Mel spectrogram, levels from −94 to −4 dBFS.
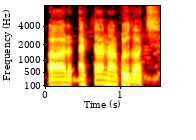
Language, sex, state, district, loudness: Bengali, male, West Bengal, Paschim Medinipur, -15 LUFS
